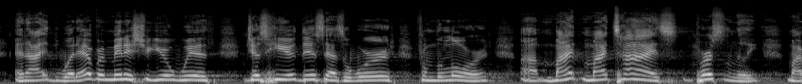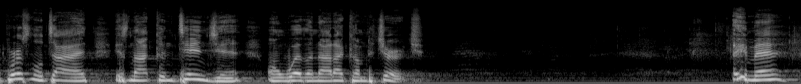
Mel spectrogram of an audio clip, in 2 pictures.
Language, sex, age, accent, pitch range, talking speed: English, male, 50-69, American, 160-210 Hz, 130 wpm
